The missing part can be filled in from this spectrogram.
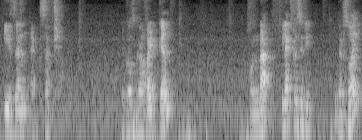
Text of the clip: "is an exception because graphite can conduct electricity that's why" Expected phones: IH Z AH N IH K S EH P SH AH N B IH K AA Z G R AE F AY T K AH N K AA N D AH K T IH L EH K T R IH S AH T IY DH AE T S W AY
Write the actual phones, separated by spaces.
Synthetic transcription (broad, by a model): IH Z AH N IH K S EH P SH AH N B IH K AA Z G R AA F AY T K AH L K AA N D AH K T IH L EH K T R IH S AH T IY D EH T S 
